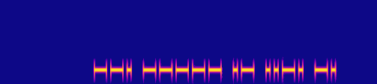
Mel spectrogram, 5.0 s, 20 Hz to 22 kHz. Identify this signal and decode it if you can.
Morse code, heard as a keyed tone, about 22 wpm, 700 Hz. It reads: G0AFN
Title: DXCC-100 Call Signs - 5 Characters - 22wpm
